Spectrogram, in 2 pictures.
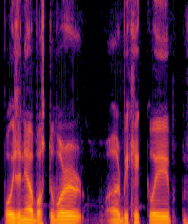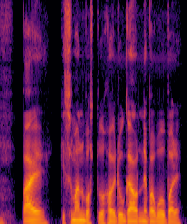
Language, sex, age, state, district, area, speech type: Assamese, male, 30-45, Assam, Sivasagar, rural, spontaneous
